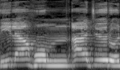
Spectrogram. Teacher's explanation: میم کے بعد اور با اور میم نہیں ہے، حمزہ ہے تو یہاں پر غنہ نہیں کریں گے. اظہار شفی ہو رہا ہے. جیم کے اوپر قلقلہ کریں گے.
